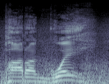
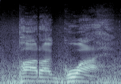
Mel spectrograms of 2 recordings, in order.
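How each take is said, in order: The two takes are said the same way.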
